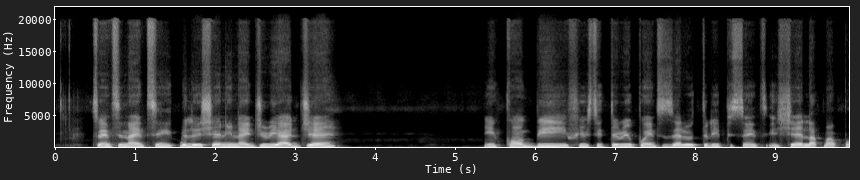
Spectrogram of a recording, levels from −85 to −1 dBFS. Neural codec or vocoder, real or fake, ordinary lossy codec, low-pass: autoencoder, 48 kHz, 32 numbers a frame, DAC-VAE, trained on Japanese speech; fake; none; none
